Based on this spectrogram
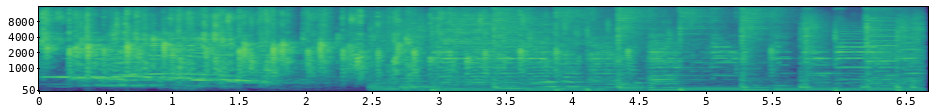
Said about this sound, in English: Good round of applause,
